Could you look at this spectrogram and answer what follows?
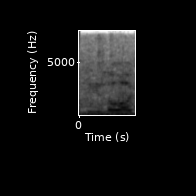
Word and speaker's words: Liloa: If Liloa gets a little bit hard to remember or to pronounce, just think of Lilo, like Lilo and Stitch.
